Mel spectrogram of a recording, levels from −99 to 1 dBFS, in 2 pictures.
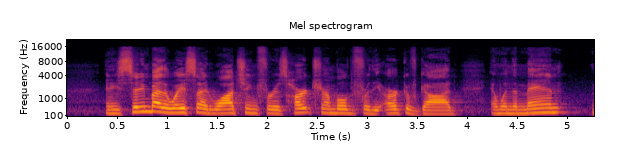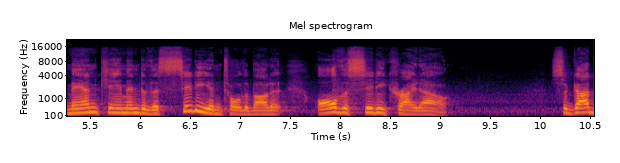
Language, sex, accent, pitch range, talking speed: English, male, American, 150-190 Hz, 205 wpm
